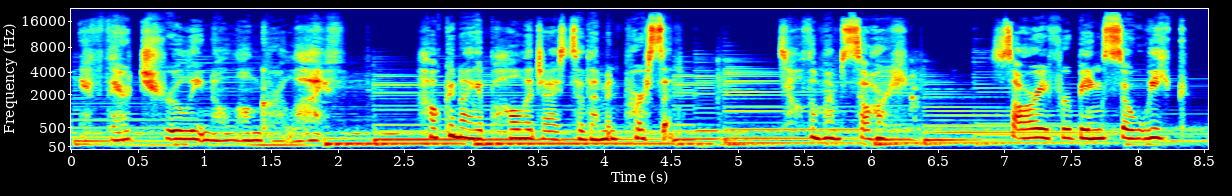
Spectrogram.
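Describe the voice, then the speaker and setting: An actress playing a young woman soldier haunted by loss, speaking softly and sorrowfully in dramatic video game dialogue. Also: mid-range voice, natural voice. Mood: anguished, guilty. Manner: subdued, sorrowful, earnest. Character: wounded young female soldier haunted by lost squadmates.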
